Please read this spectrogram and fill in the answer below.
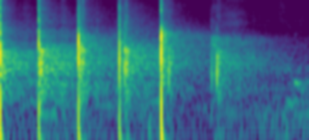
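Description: Hand clapping: about six claps roughly three a second, fading out over the first second and a half.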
